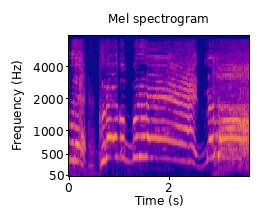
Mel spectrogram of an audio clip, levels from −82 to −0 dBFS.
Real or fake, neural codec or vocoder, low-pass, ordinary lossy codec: fake; codec, 32 kHz, 1.9 kbps, SNAC; 7.2 kHz; none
